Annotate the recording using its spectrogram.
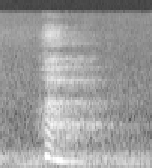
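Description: A woman's voiced sigh about half a second in: a short breathy 'ahh' that slides down in pitch.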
